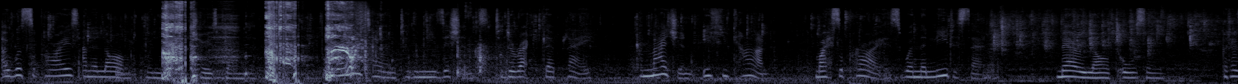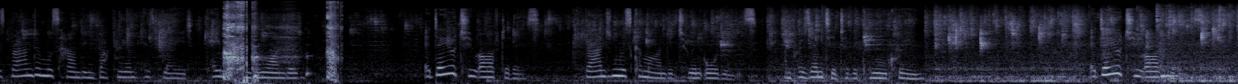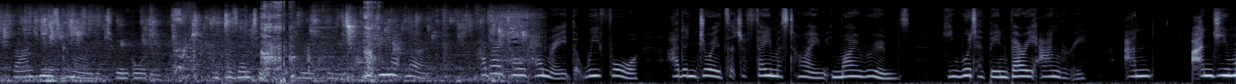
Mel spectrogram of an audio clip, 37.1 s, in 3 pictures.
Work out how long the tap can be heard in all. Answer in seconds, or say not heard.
30 s.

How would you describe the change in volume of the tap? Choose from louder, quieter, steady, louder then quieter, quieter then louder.
louder.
